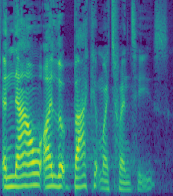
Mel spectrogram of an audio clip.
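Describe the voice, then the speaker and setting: A man's voice: a little high, expressive, measured pace, a bit bright, long reverb tail. A man in his late twenties preaching a sermon and sharing an earnest personal testimony. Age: 20s.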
